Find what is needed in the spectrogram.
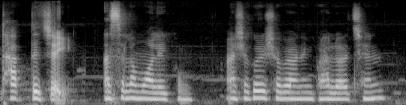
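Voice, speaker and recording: A woman's fairly high, monotone voice with flat intonation, over music in the background. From Bangladesh, Gaibandha. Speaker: newly married woman with husband abroad. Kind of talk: personal appeal monologue. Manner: halting.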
